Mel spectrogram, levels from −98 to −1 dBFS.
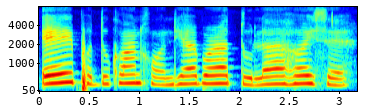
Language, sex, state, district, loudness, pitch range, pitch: Assamese, female, Assam, Sonitpur, -18 LUFS, 255-285 Hz, 275 Hz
